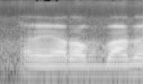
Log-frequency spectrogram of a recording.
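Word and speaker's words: يا ربنا: Ya rabbana bacanya ya rabbana ya karena munada.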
